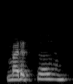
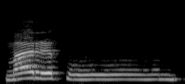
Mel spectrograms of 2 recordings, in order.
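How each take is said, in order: First: The ending is cut off abruptly. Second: The ending is gently drawn out. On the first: The speaker calls it wrong. "सुनाई सुनने में भी कितना भद्दा लग रहा है" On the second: The speaker calls it right. "प्यार से खींच कर पढ़ें"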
